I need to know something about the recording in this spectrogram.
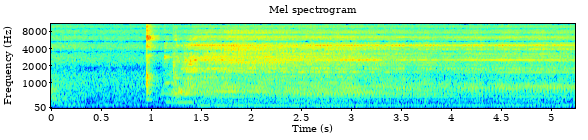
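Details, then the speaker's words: Old Philco Advanced Design refrigerator compressor start-up: relay click, then quiet steady hum with no rattle or struggle; normal start. "So let's see. We'll try to get the startup sound too. Here we go."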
